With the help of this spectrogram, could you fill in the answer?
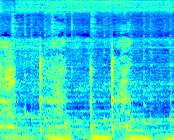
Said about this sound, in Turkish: Soğanlarımızı verdim. Hemen kavuruyorum. Kavurmaya başlıyorum.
